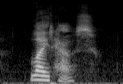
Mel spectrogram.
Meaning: A tower or other structure exhibiting a light or lights to warn or guide sailors
- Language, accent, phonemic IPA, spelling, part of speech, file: English, US, /ˈlaɪthaʊs/, lighthouse, noun, En-us-lighthouse.ogg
